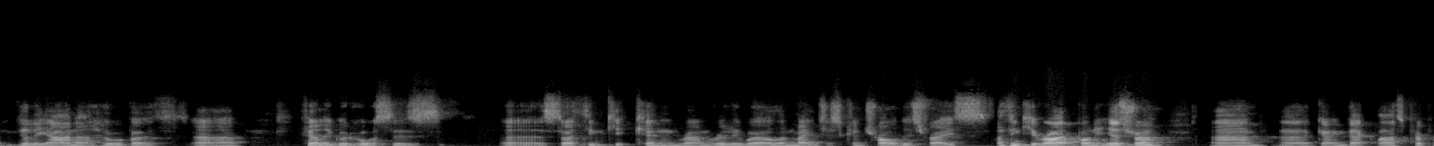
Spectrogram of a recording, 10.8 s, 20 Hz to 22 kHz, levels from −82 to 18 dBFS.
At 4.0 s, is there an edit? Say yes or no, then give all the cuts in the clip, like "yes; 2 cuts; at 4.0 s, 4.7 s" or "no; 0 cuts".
no; 2 cuts; at 7.4 s, 9.5 s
